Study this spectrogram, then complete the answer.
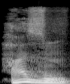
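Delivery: ہضم said as one syllable, "hazm"; correct pronunciation. Shown as a demonstration. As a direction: run z straight into m in ہضم. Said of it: "درست تلفظ ہے".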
